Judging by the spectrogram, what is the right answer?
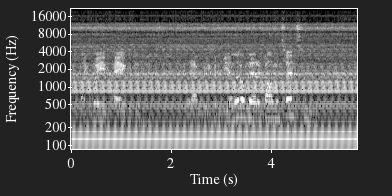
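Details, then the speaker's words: Air Zenith air-ride compressor after teardown and repair of a loud noise first suspected to be a piston rod bearing. It gives a smooth, steady low hum with no knocking or rattling; the pressure switch no longer shuts it off. "yeah other than that compressor sounds much better now so that's a plus"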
